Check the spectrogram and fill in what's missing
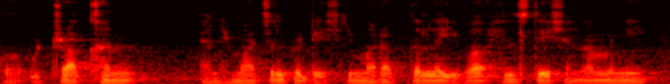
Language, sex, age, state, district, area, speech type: Manipuri, male, 30-45, Manipur, Imphal West, urban, spontaneous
